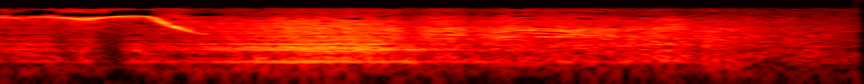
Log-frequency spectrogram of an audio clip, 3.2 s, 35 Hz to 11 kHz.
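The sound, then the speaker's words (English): An empty taxi cab speeds past at about 40 without stopping. Its engine roar swells to a peak and then fades. A brief high whistling tone slides sharply downward at the very start. “Wouldn't stop, and he had an empty cab. Huh. And he was going about 40.”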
